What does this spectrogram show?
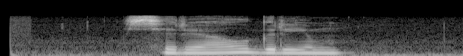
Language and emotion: Russian, neutral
